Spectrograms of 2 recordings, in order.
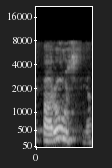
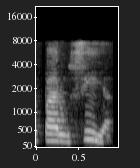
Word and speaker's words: parusía: el término griego parusía la gente dice parusia no es parusía así se pronuncia parusía y la parusía puede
